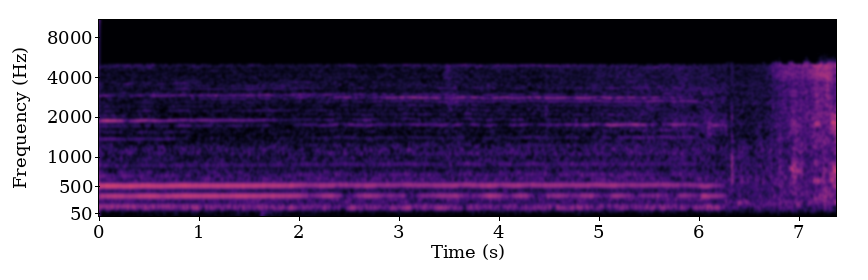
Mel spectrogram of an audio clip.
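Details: 21-year-old male with ataxia and dysarthria developing over months from a de novo ATP1A3 missense mutation (p.Gly316Ser) with progressive cerebellar atrophy, holding a loud 'e' on request; dysarthria on sustained vowel phonation.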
